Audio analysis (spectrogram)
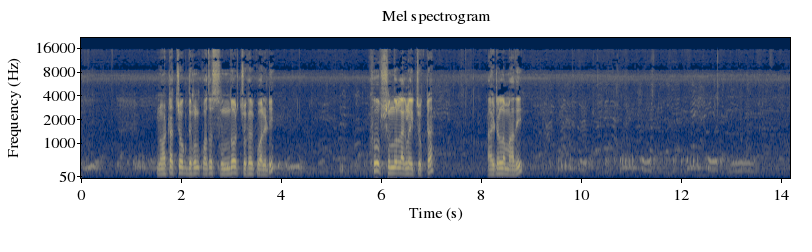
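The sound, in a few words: pigeons cooing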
